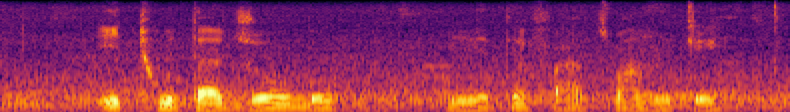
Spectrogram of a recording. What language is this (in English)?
Tswana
